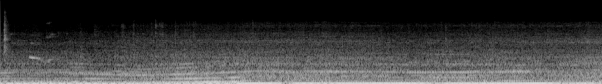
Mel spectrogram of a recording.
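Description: A Deutz tractor engine runs steadily in a corn field, a loud, continuous low rumble with a droning tone that dips briefly and then shifts slightly higher in pitch, heard close and alone without speech.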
